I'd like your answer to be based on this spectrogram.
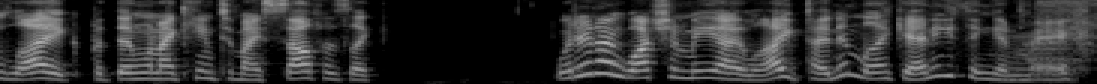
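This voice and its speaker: A woman talks at a very fast pace with lively intonation and a fairly high pitch. The recording is very clean, with a silent background. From US, in a mostly Arabic-speaking household. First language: Arabic. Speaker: horror YouTuber, live stream host. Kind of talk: live stream panel chat.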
